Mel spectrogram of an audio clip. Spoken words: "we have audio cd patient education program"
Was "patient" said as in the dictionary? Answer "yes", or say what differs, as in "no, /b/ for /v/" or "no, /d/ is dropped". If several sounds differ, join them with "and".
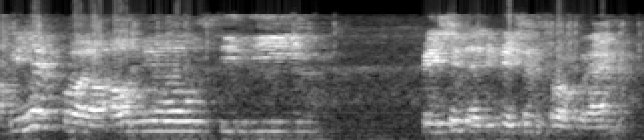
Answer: no, /t/ is dropped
